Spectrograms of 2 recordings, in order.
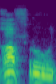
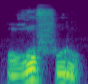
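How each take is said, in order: First: The first vowel is a. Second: The first vowel is u. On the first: The speaker calls it right. "agar kita baca ghafru" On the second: The speaker calls it wrong. "jangan baca ghufru"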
